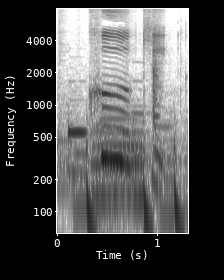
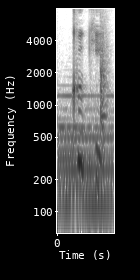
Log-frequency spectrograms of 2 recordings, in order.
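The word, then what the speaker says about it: くうき: When pronouncing these repeating vowels, you simply drag the vowel sound. So this would be kuki, not cookie.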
